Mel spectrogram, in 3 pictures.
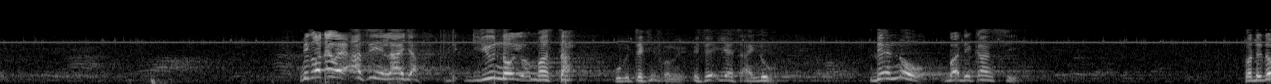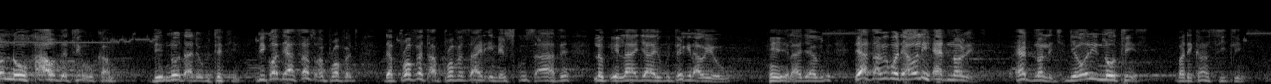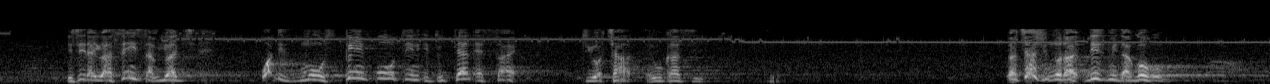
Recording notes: Preached At The 12 Foundations Of The Bacenta Camp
